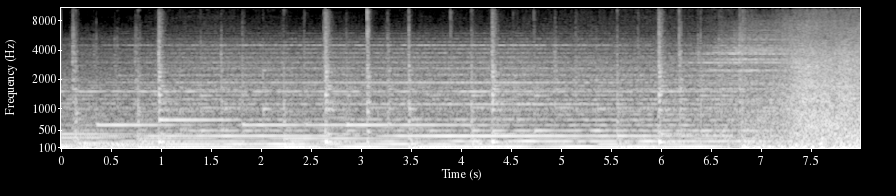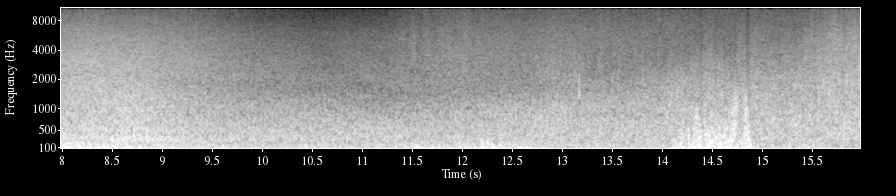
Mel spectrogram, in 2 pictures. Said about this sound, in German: Vor mir erstreckt sich eine tiefblaue, wogende, schier endlose Masse. Das Meer. Genauer der Pazifik. Ich stehe hier am Strand von Los Angeles bzw. von Santa Monica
